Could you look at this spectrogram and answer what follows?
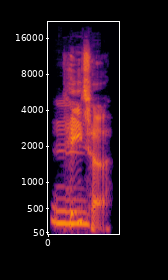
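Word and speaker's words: Peta: Another name change maybe in the future, with the next name selected for the letter P being Peter, P-E-T-A, with identical pronunciation to opposition leader Peter Dutton.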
